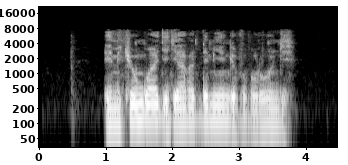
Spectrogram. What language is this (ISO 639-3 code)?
lug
